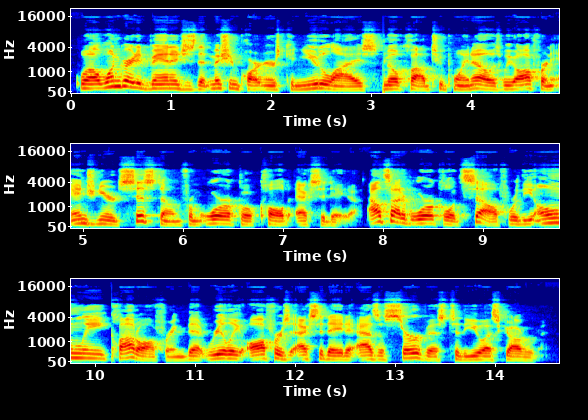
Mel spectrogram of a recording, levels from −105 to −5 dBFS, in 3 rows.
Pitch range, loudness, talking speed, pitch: 130-165 Hz, -19 LUFS, 170 wpm, 145 Hz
